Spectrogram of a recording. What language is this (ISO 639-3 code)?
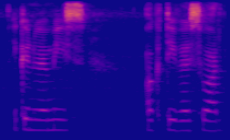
afr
